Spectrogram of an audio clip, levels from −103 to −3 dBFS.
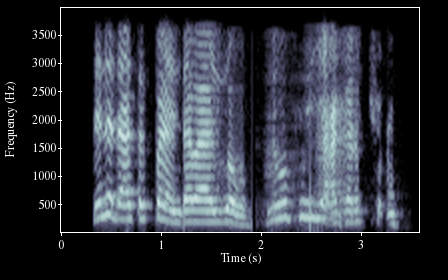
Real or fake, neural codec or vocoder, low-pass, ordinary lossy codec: real; none; 3.6 kHz; AAC, 16 kbps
